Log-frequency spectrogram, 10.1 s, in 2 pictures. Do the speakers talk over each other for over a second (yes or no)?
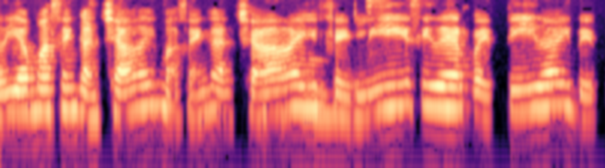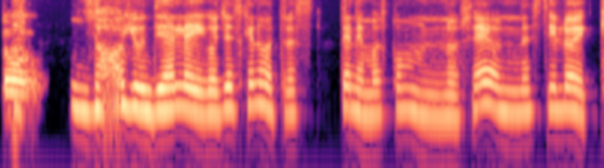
no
